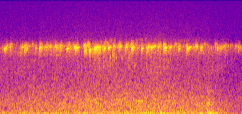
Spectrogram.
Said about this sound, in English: Listen carefully, and you may pick up the hum of the cicadas. The screech of bird life. Or the singing tones of tree frogs.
